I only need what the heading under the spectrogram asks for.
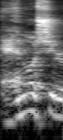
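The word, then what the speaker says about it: אנוש: 여러분, 셋이 누구를 낳냐면 에노시를 낳습니다. 우리나라 성경에는 에노스라고 표현되어 있죠. 에노스. 영어 성경을 거의 비슷하게 발음해가지고 에노스인데 정확한 원래 발음은 에노시예요.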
